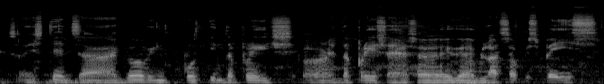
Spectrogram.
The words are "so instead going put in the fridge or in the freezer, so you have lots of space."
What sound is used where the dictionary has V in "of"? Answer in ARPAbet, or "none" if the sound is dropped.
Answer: P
